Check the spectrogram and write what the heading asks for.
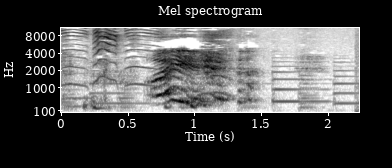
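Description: Light background music with quick high-pitched squeaky glides, and a loud, high, excited squeal about halfway through.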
